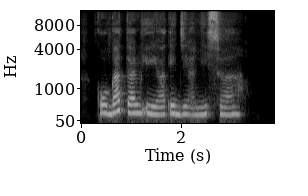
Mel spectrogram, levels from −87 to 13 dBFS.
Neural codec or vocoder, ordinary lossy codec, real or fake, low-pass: codec, 24 kHz, 0.9 kbps, WavTokenizer, medium speech release version 2; Opus, 16 kbps; fake; 10.8 kHz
